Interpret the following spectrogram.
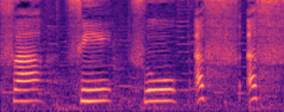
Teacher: ketika melafalkan huruf fa berasa angin agak kencang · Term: hams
